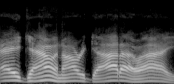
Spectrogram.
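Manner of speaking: full-on Australian accent, booming and very slow. Speaker shows how most people would do it as an Australian, full Aussie accent. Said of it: "let's go full Aussie".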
